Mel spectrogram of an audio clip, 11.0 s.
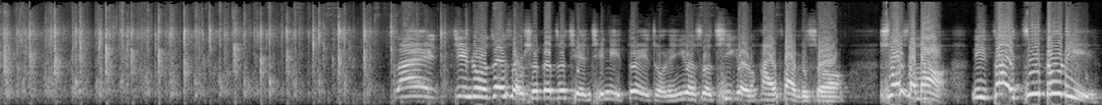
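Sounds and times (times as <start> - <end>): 
audience applause: 0.0 - 4.6
speech: 4.0 - 11.0.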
